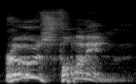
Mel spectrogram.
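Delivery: high, loud, drawn-out cry; high urgent shout; crying out in alarm. A narrator's reading. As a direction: raise the alarm at the top of the voice. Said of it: "cried Rabbit".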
